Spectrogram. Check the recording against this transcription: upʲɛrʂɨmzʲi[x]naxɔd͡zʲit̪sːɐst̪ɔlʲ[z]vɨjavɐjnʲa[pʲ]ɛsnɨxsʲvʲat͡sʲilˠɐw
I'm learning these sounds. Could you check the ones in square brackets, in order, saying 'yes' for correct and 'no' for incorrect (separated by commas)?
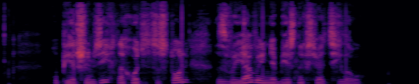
yes, yes, no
